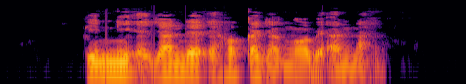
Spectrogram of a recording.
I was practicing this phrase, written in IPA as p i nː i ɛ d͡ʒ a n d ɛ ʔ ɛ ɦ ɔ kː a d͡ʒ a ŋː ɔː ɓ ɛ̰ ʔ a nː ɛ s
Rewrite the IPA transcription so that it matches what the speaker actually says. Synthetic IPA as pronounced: p i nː i ɛ d͡ʒ a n d ɛ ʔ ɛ ɦ ɔ kː a d͡ʒ a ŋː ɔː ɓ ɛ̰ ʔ a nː a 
